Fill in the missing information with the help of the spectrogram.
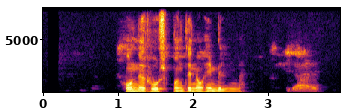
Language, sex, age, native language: Icelandic, male, 30-39, Icelandic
